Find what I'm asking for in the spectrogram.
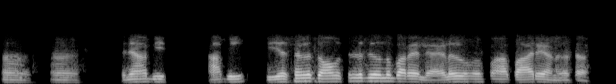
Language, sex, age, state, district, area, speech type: Malayalam, male, 60+, Kerala, Alappuzha, rural, conversation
